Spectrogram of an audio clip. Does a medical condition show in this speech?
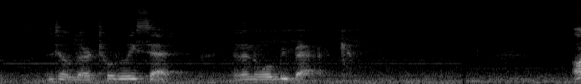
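Yes: cerebral palsy; uses wheelchair.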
